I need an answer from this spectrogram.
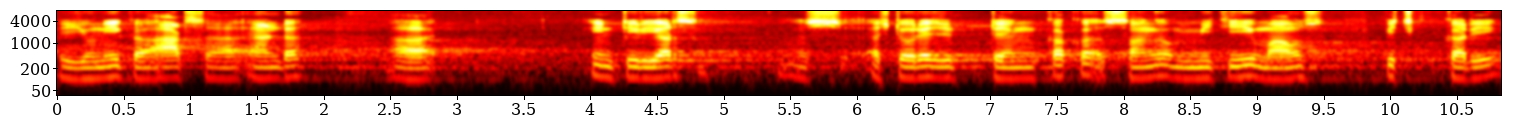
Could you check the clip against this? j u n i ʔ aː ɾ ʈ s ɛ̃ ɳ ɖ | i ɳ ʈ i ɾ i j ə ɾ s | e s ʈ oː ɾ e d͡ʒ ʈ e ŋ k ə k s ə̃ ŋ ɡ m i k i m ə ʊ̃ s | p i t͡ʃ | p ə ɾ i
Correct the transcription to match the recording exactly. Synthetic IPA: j u n i k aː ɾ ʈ s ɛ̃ ɳ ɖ | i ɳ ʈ i ɾ i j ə ɾ s | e s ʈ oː ɾ e d͡ʒ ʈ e ŋ k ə k s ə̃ ŋ ɡ m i k i m a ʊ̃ s | p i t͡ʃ | k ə ɾ i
